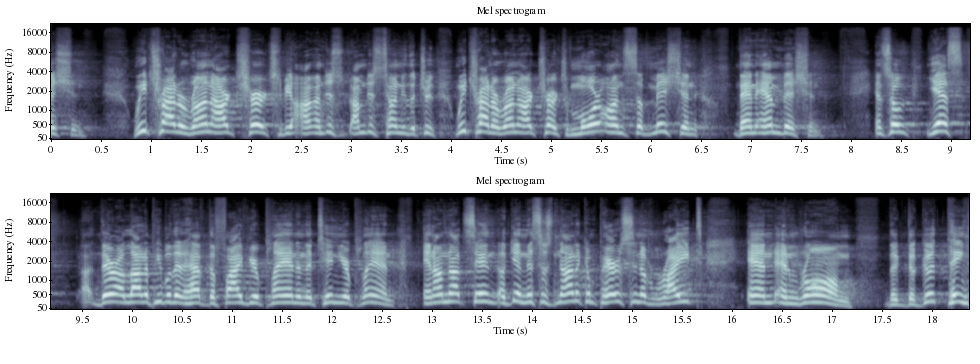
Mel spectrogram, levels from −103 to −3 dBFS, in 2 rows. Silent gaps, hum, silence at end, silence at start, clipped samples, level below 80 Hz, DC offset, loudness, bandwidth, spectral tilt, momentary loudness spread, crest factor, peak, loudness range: none; none; 0 s; 0 s; under 0.1%; -78 dBFS; under 0.1%; -20 LUFS; 19 kHz; -2.5 dB/octave; 11 LU; 20 dB; -2 dBFS; 3 LU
